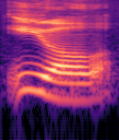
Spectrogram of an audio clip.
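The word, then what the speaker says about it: ils: way it works and you do not pronounce the S at the end remember s's are not pronounced at the end of the word so eel and eel are pronounced the same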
